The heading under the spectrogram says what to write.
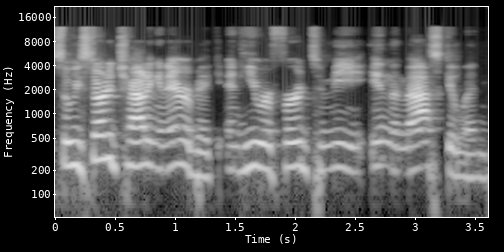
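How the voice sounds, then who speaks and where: A woman with an American accent has an ordinary speaking voice at medium pitch. She talks at a fairly quick pace with ordinary pitch variation. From US, progressive city. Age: 20s. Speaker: writer and public speaker. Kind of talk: interview.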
